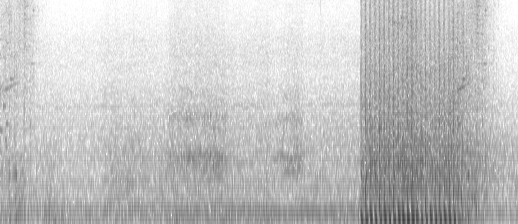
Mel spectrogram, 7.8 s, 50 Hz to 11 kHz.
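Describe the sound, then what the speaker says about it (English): Assault rifle in the battle-royale game H1Z1 Auto Royale firing a fast automatic burst of about a second and a half, loud and sharp, over a steady engine drone and faint game ambience. "Assault rifle."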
